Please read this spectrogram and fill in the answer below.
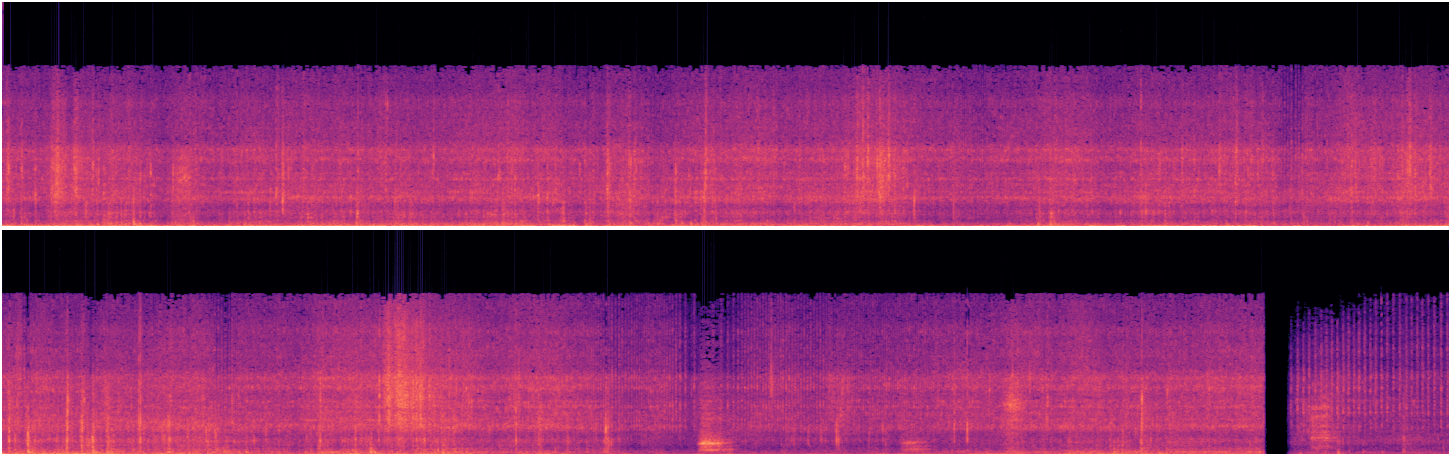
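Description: Nukeproof Mega full-suspension mountain bike descending a dry dirt trail: tyres rolling over dirt and dead leaves, the bike rattling and knocking over bumps, and wind rumbling on the camera's microphone. It gets quieter about twenty seconds in and cuts out briefly near the end.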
